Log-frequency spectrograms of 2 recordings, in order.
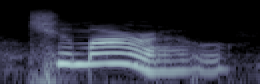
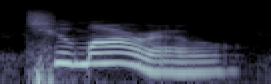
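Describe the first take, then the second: Both takes have the same delivery.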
